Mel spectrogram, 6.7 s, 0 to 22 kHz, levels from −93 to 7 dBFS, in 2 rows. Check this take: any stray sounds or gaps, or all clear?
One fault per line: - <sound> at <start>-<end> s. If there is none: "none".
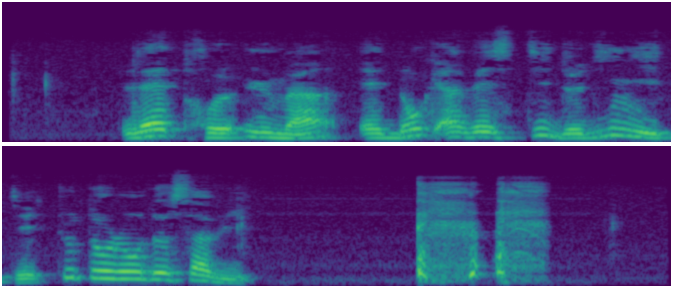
- cough at 5.4-6.1 s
